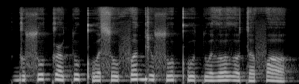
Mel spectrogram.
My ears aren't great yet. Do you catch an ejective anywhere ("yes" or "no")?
yes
